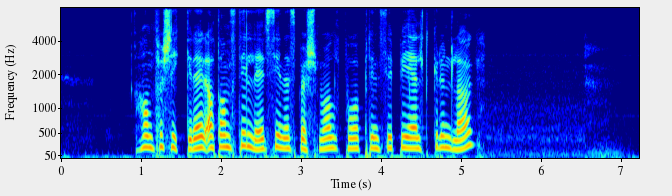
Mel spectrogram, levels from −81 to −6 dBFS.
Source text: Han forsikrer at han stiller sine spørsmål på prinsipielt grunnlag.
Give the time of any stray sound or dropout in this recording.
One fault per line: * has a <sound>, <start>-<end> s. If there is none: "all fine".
all fine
